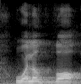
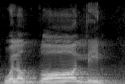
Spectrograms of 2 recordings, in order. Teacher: ضاد کا مخرج کیا ہے، کیسے نکالیں گے اس کو سمجھ لیں کہ یہ جو ہماری زبان ہے اس کی جو کروٹ ہے، اس کو اوپر کی داڑھیں جو ہیں ان کی جڑوں میں لگانا ہے۔ زبان کی کروٹ اور اوپر کی داڑھوں کی جڑ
